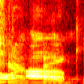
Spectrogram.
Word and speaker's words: Chapek: Chapek, yes.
